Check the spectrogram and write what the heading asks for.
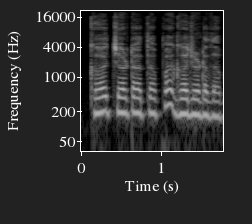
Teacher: ಅಲ್ಪಪ್ರಾಣ ಅಂತಂದ್ರೆ ಸ್ವಲ್ಪೇ ಉಸಿರಿನ ಸಹಾಯದಿಂದ ಉಚ್ಚರಿಸಲ್ಪಡತಕ್ಕಂತಹ ಅಕ್ಷರಗಳಿಗೆ ಅಲ್ಪಪ್ರಾಣ ಅಂತ ಕರೀತೀವಿ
